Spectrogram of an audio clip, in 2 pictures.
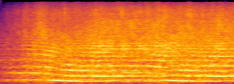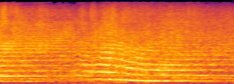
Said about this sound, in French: Alors, une autoroute un jour de grand départ Une course-poursuite sur le périphérique parisien ou un concert d'aspirateur. Et non, rien de tout ça. Les férus de sport mécanique auront bien sûr reconnu le rugissement caractéristique d'une voiture de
